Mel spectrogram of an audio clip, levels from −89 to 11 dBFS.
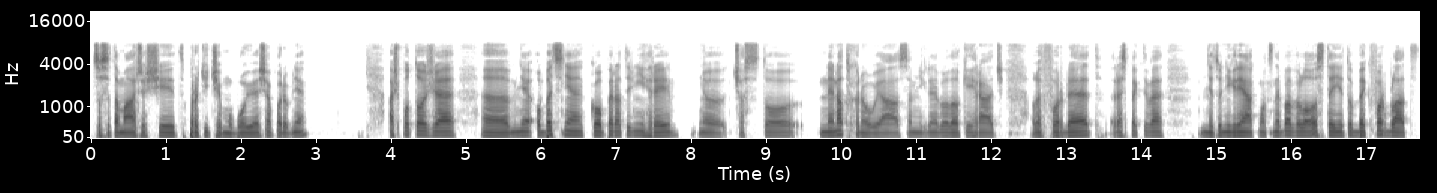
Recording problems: high frequencies cut off; noticeable; nothing above 8 kHz

